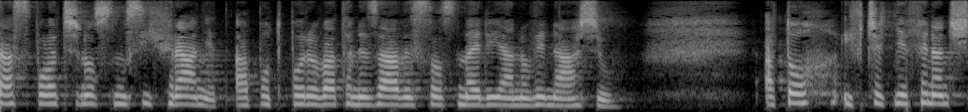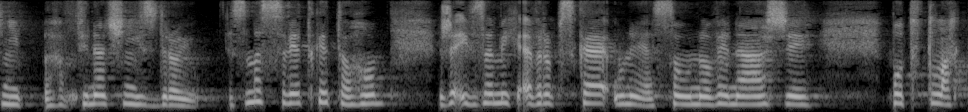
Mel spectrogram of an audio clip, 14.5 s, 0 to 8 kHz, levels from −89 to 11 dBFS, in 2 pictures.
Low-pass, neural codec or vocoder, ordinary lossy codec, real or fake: none; none; none; real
